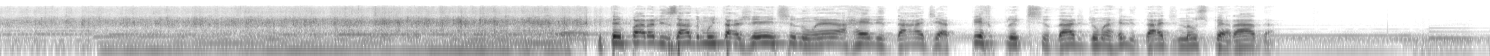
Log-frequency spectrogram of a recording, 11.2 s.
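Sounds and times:
audience applause: 0.0s - 5.4s
speech: 0.8s - 1.2s, 4.6s - 9.7s.

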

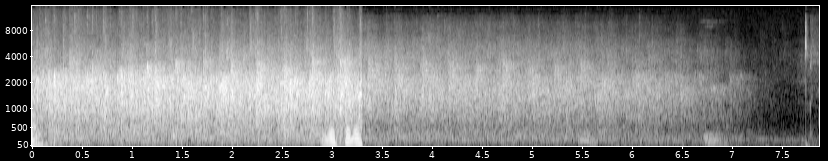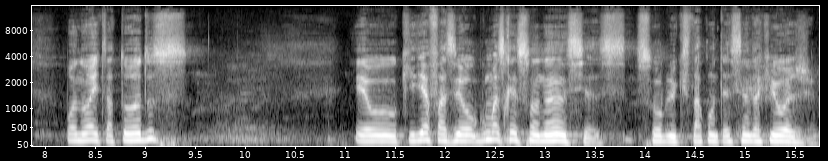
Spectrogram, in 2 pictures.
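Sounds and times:
audience applause: 0.0s - 7.2s
speech: 3.0s - 3.3s, 8.2s - 9.5s, 11.1s - 15.7s.

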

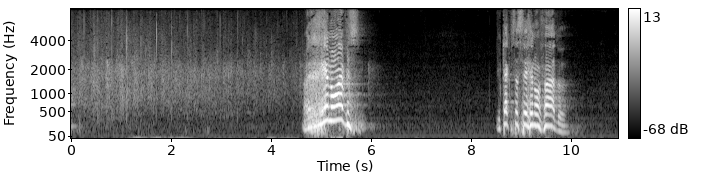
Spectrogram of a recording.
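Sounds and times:
audience applause: 0.0s - 5.3s
speech: 4.6s - 5.8s, 8.6s - 10.0s.

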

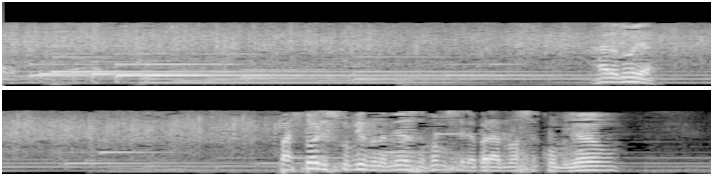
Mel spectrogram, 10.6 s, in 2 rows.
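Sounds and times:
audience applauding loudly: 0.0s - 8.4s
speech: 4.4s - 5.1s, 7.4s - 10.0s.

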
